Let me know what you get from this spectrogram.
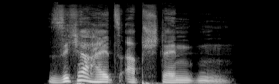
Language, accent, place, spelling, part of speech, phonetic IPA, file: German, Germany, Berlin, Sicherheitsabständen, noun, [ˈzɪçɐhaɪ̯t͡sˌʔapʃtɛndn̩], De-Sicherheitsabständen.ogg
- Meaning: dative plural of Sicherheitsabstand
